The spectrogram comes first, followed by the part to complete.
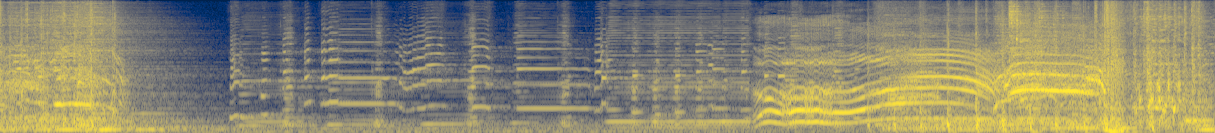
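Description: Orchestral film score: a loud opening burst, then soft, short, separate notes, then from about halfway in loud music full of swooping pitch glides. A sharp crash comes near the end.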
